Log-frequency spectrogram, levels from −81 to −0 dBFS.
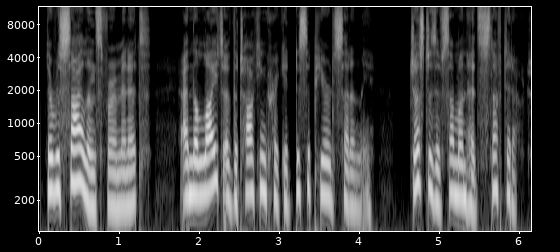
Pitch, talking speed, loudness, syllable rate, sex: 210 Hz, 225 wpm, -20 LUFS, 7.6 syllables/s, female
